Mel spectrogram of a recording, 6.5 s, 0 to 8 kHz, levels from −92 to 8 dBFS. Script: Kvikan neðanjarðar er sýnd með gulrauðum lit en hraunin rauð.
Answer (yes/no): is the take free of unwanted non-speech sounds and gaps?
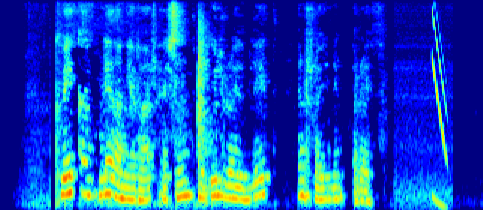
no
